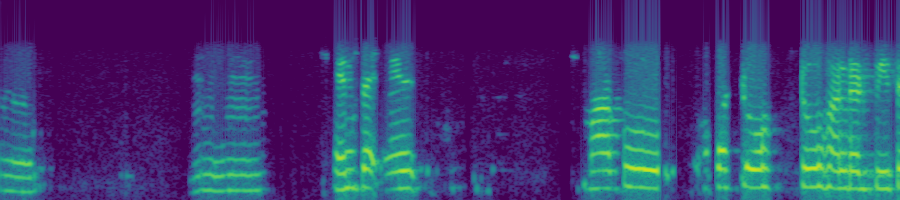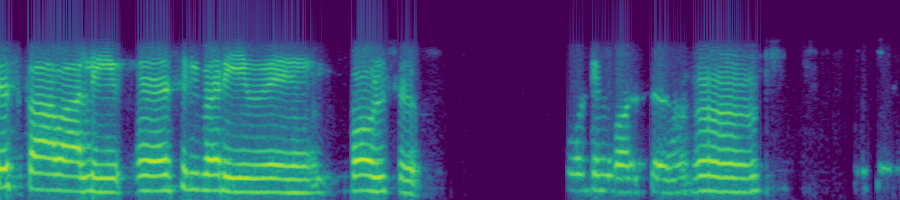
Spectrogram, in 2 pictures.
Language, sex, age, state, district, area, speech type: Telugu, female, 30-45, Telangana, Jangaon, rural, conversation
